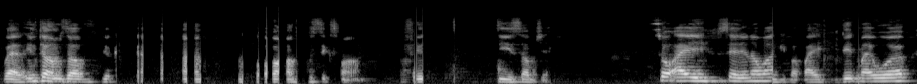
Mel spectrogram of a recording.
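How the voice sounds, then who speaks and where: A Nevisian man, a former track athlete from Nevis, Saint Kitts and Nevis, tells personal stories as an interview guest on a low-quality recording. His medium-pitched voice is a little mellow and unhurried, with long pauses, and he speaks conversationally in a Nevisian Caribbean accent, repeating phrases for emphasis.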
